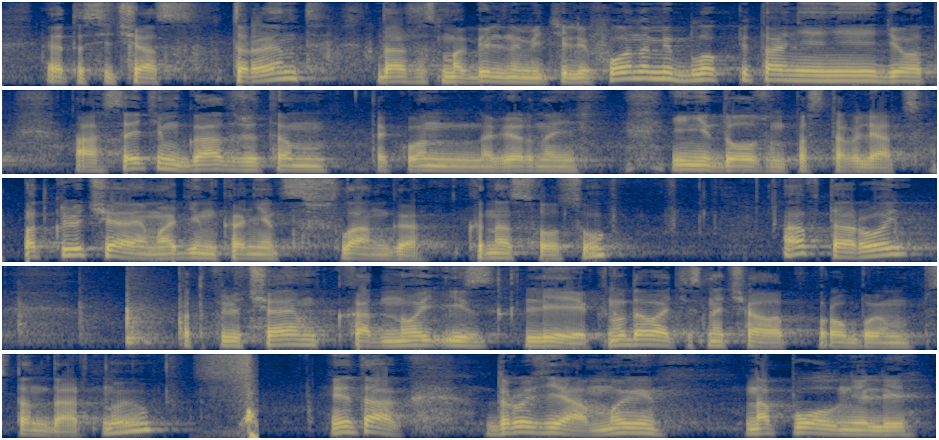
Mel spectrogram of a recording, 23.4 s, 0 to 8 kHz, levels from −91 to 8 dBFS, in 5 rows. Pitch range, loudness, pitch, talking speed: 105-135 Hz, -21 LUFS, 115 Hz, 115 wpm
